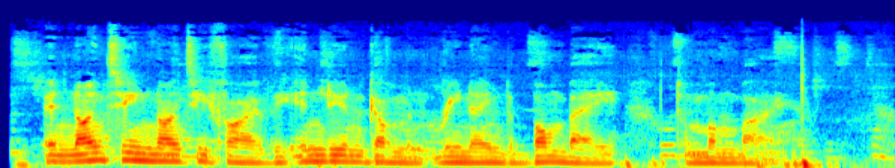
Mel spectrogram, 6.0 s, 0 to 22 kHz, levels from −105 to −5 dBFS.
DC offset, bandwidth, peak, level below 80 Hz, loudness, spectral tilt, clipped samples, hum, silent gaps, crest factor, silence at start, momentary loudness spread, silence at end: under 0.1%; 12.5 kHz; -6 dBFS; -38 dBFS; -25 LUFS; -7 dB/octave; under 0.1%; none; none; 20 dB; 0.05 s; 10 LU; 0 s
